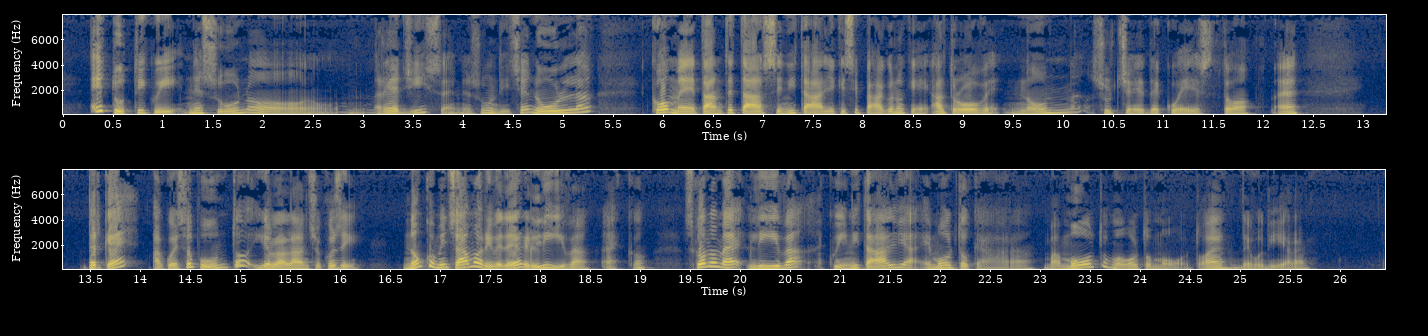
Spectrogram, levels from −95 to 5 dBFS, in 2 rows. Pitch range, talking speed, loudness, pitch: 135-195 Hz, 120 wpm, -19 LUFS, 170 Hz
